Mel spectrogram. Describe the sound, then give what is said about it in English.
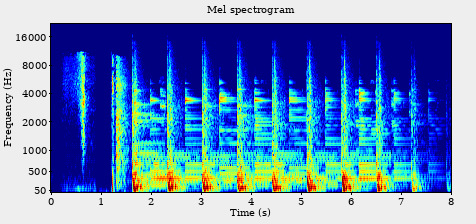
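Arrow shot from a bow into a target in a garage, with the microphone right by the target: a noisy opening burst, then a long series of evenly spaced, resonant thunks with ringing tails. “Fun fact about that sound effect, I made that myself in my garage by shooting my bow at a target. I put a mic right by the target, so that's where that came from.”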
